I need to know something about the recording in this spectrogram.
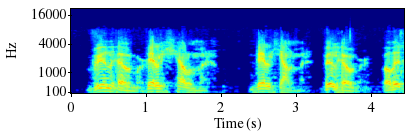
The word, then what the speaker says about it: Vilhjalmur: Vilhjalmur. The accent's on the first syllable. Vilhjalmur.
